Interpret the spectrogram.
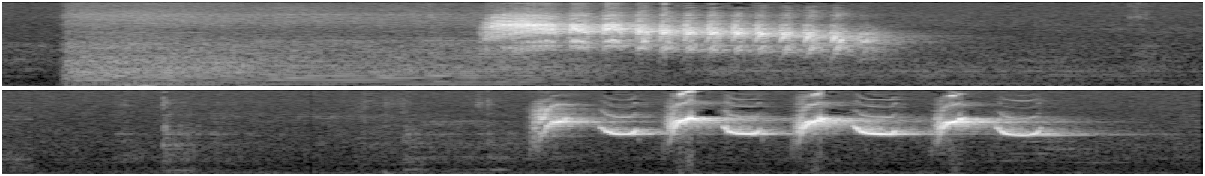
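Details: Male common iora in the wild, meant to spur other ioras into song: a rapid buzzy trill, then after a pause four or five clear whistled notes, each sweeping down, repeated quickly.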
